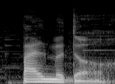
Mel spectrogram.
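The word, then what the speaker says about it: Palme d'Or: And so at the end, the winner gets the Palmodor golden palm. The Golden Palm. Yeah. Mhm. And that's what the big award of the whole festival. That's it. How do you say it again? Palmodor.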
